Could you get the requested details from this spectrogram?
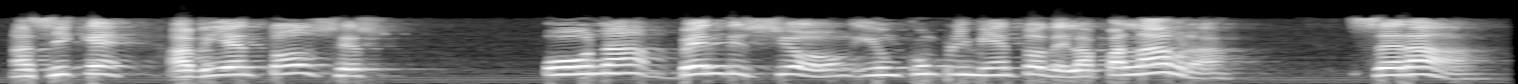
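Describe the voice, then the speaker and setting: A man teaching a Bible study who explains step by step and asks and answers his own questions. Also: extremely high pitch. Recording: distant, dull lo-fi recording.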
